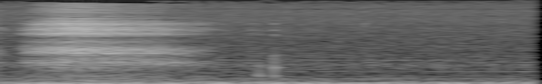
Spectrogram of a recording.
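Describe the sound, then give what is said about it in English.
A single deep breath, faint and airy, drawn slowly by a person bracing themselves, followed by near silence with only a soft low rumble. “I'm just gonna take a couple deep breaths.”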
